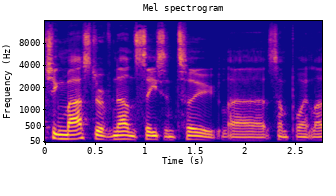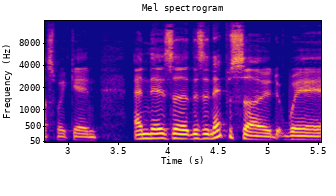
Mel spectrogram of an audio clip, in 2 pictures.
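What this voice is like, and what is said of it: Usual voice. Nothing is said of it.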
